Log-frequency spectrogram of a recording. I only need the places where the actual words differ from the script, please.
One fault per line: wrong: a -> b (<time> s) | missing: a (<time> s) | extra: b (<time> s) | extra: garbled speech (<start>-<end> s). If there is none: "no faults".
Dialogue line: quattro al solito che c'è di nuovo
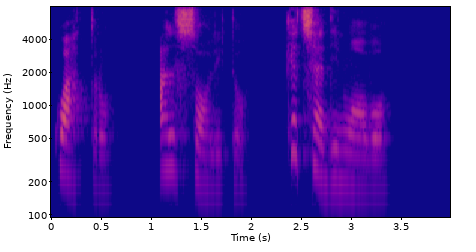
no faults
